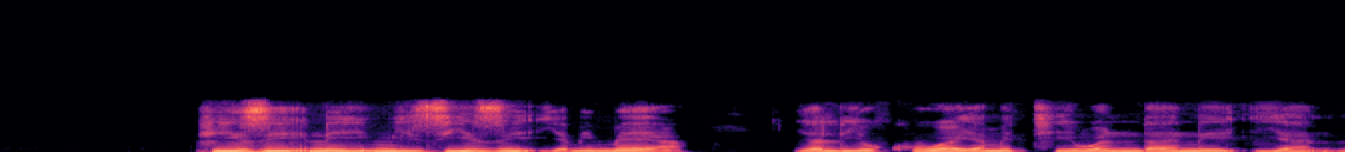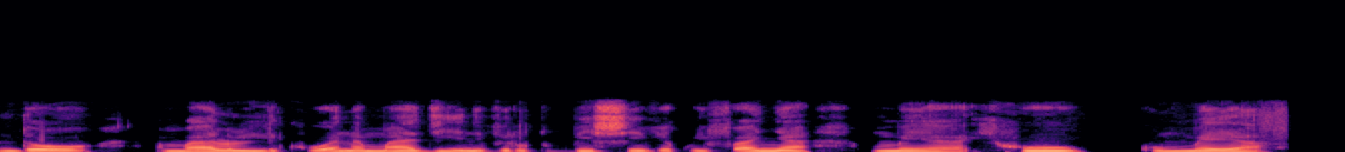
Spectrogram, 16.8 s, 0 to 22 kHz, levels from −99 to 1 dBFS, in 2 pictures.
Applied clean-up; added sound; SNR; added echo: none; none; none; none.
